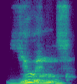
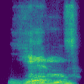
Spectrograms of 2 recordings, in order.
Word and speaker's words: yinz: ohio navy kentucky tennessee yuan's not pronounced like that pronounced yinz believe it or not something used in pittsburgh in southeastern pennsylvania and then this use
